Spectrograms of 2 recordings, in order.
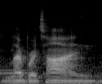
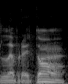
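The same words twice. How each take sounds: First: The name is said with non-French pronunciation. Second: The name is said with French pronunciation. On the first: The speaker calls it wrong. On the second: The speaker calls it right.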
